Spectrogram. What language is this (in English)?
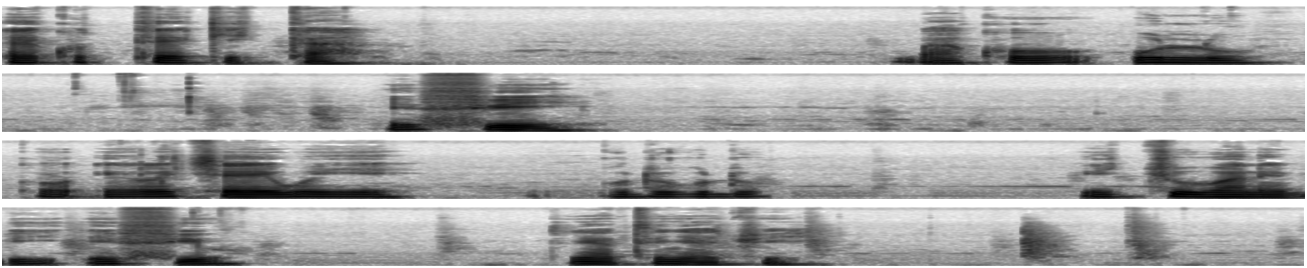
Ikposo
